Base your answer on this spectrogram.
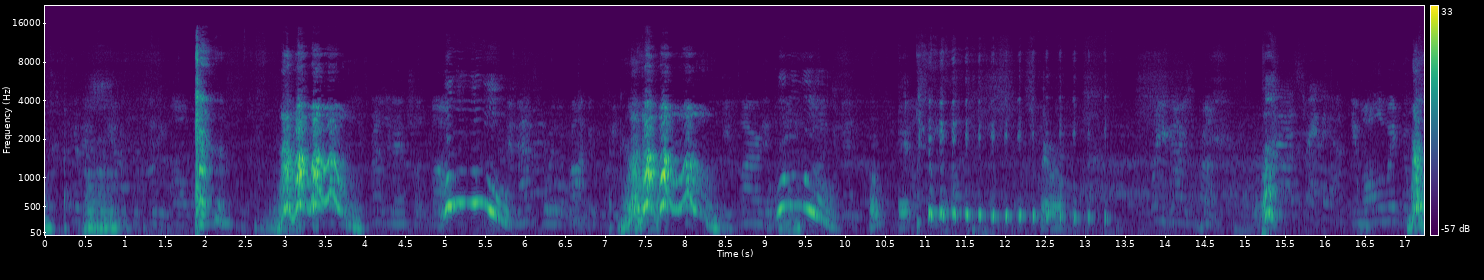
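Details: A female blue roan Cocker Spaniel gives drawn-out, rising and falling howls that sound like a rooster's crow.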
